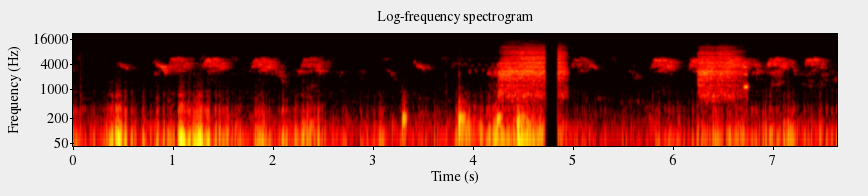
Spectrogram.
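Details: Barn owl at a nest webcam in Cabañeros National Park, Castilla-La Mancha, Spain, during the 2023 breeding season; two harsh, broadband hissing screeches about two seconds apart, set among many short high chirps and a low background rumble.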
